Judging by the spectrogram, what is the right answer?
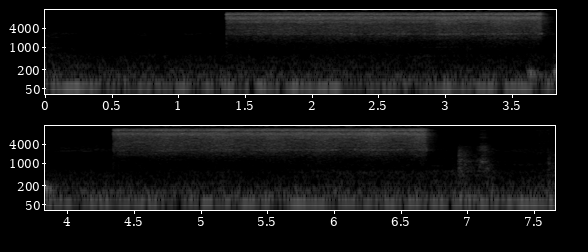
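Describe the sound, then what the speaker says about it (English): Setting mist sprayed in a makeup routine: two long continuous hissing bursts of about two and a half seconds each, close and steady, separated by a short pause, with no talking. "So to finish, I'm gonna add the Morphine Continuous Setting Mist."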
